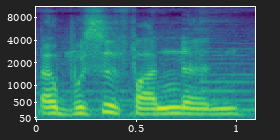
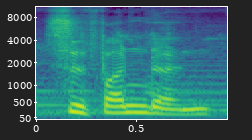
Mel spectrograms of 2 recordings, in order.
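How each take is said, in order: First: The first syllable is read like 凡. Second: The first syllable is read like 番. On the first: The speaker calls it wrong. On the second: The speaker calls it right. "正确的发音当然应该是念成番"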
